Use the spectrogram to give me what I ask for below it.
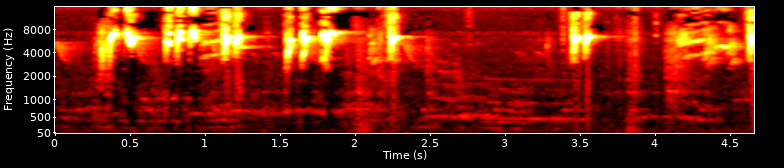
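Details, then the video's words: Lure recording of scarlet minivet: short, sharp, high whistled notes in quick clusters, then a silent gap before more notes. A soft low tonal line runs in the background. "Suara Burung Sepah Raja"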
